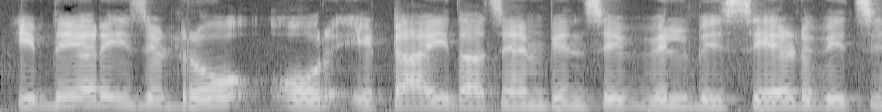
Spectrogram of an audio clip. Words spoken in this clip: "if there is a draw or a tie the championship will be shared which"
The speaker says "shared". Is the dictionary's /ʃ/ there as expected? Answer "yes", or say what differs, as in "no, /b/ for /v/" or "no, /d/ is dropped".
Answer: no, /s/ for /ʃ/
